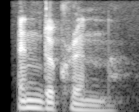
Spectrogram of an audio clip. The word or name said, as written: endocrine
